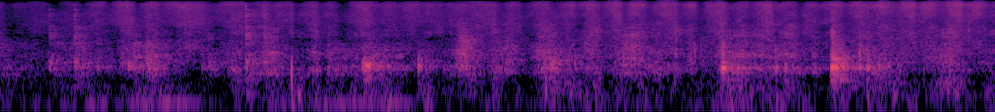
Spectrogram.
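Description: An eraser rubs softly across a whiteboard.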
